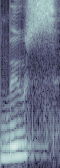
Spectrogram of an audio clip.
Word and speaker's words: mousse: tub of the chocolate mousse I love it it's spelled mousse like a mous the animal chocolate mousse M light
